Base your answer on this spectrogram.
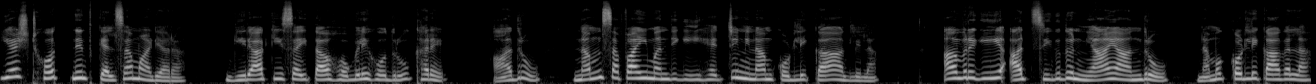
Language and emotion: Kannada, sad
